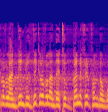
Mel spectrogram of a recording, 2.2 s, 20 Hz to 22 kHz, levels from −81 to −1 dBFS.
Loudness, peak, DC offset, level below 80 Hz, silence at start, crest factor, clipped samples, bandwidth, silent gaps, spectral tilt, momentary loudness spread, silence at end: -15 LUFS; -2 dBFS; under 0.1%; -44 dBFS; 0 s; 12 dB; under 0.1%; 11 kHz; none; -5 dB/octave; 4 LU; 0 s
